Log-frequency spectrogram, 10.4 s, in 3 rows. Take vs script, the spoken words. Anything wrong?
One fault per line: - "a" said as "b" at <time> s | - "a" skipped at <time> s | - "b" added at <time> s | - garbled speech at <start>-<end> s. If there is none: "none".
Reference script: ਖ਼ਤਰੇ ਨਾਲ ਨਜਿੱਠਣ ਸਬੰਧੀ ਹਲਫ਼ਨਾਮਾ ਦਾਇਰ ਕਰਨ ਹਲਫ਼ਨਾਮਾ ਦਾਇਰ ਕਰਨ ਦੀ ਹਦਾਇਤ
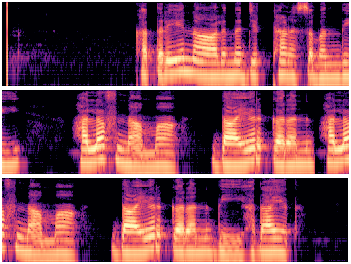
none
